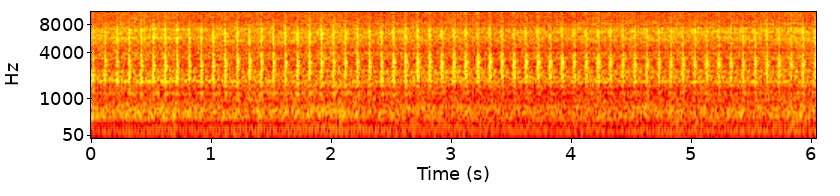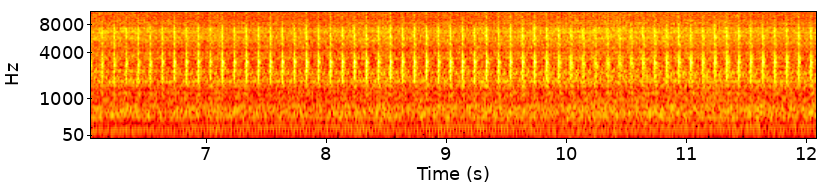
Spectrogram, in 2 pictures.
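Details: Fiat Panda engine after a cold start: a sharp, very regular metallic knocking, about three per second, over the cold idle. Many suspect the piston skirt, but the cause is unconfirmed.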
